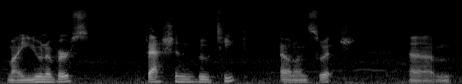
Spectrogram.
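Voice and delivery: ordinary delivery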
